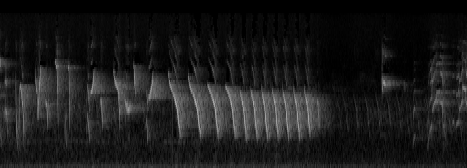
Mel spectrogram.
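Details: Lyrebird song prepared as tutor audio for songbirds: varied whistles give way to a fast, steady run of about fifteen loud downslurred notes. The song then fades to near silence before a few sharp chirps return.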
